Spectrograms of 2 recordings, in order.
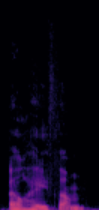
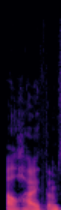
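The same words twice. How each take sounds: First: "El Haytham" said as el HAY-thum; "El Haytham" with an ay vowel in the middle; HAY-thum pronunciation. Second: "Al Haytham" said as al HIGH-thum; "Al Haytham" with an eye vowel in the middle; HIGH-thum pronunciation. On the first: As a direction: say "El Haytham" with "Hay" as in dried grass. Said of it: "That sounds better". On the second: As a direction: say "Al Haytham" with "Hay" rhyming with "high". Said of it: "sounds better than Al Haytham". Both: Shown as a demonstration.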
